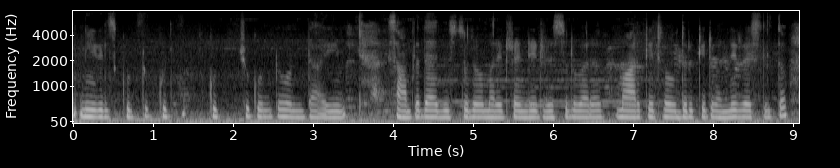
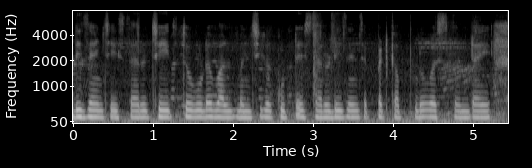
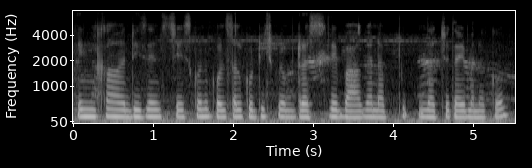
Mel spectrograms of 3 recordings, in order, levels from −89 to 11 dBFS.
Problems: constant background noise, background conversations at intervals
